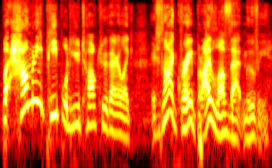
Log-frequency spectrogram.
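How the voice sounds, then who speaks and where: A man's voice: a little high, wildly swooping pitch, brisk, fairly bright tone. A man hosting a podcast solo, giving opinions in a casual, conversational and emphatic way. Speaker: podcast host.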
